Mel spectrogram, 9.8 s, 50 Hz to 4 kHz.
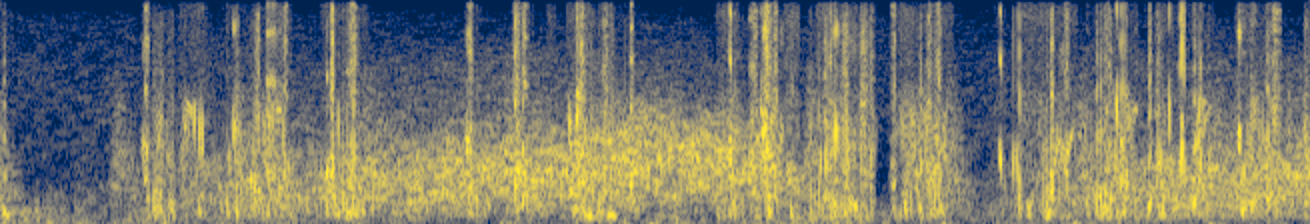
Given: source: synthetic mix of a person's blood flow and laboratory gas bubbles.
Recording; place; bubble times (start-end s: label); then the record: Doppler ultrasound of blood flow; subclavian vein
0.00-0.10 s: bubbles
1.05-1.58 s: bubbles
1.66-2.20 s: bubbles
2.41-2.85 s: bubbles
3.48-3.62 s: bubbles
3.83-4.00 s: bubbles
4.09-4.17 s: bubbles
4.24-4.81 s: bubbles
5.37-6.00 s: bubbles
6.04-6.58 s: bubbles
6.66-7.16 s: bubbles
7.46-7.54 s: bubbles
7.58-8.55 s: bubbles
8.58-9.11 s: bubbles
9.25-9.69 s: bubbles
9.77-9.83 s: bubbles
From the record:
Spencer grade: 3 (all of the cardiac periods contain showers or single bubble signals, but not dominating or overriding the cardiac motion signals); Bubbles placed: anywhere in the cardiac cycle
